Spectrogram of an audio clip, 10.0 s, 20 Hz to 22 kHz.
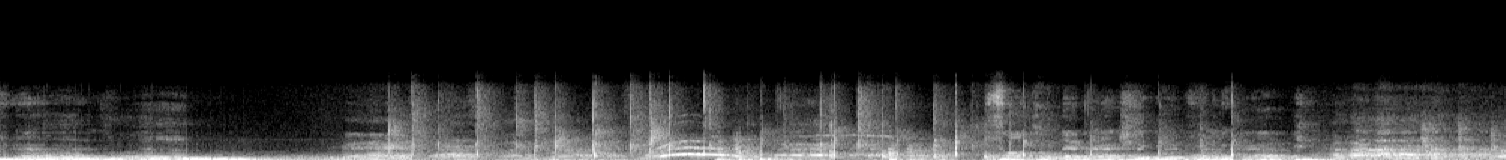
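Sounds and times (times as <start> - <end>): scattered handclaps: 2.6 - 8.4.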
